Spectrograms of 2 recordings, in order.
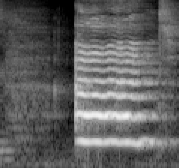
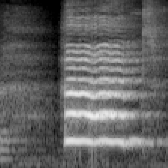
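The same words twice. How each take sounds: First: The word starts with a hard glottal catch. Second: The word starts with a soft breathy onset. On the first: It adds grit and intensity. "that's what did it" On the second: It costs the voice less effort. "where I'm adding a silent H in front of the A to keep me from slapping"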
